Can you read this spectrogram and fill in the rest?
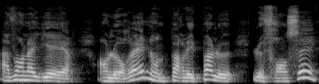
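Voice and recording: A woman speaks in a fairly low pitch with vocal fry and a slightly husky edge. Her slightly mellow tone carries lively intonation.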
